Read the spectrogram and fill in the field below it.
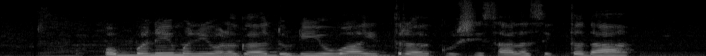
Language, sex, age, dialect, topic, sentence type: Kannada, female, 18-24, Dharwad Kannada, banking, question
